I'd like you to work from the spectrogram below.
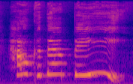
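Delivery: plain reading voice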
